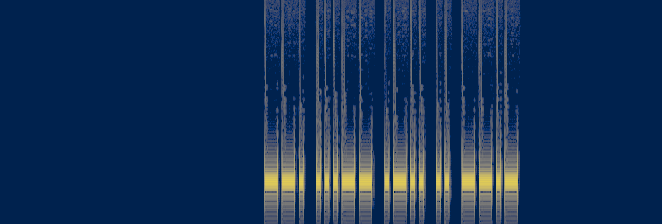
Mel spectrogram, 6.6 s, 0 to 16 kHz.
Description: Morse code, heard as a keyed tone, about 27 wpm, 700 Hz. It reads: G3LIQ
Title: DXCC-100 Call Signs - 5 Characters - Repeated 3x - 28wpm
